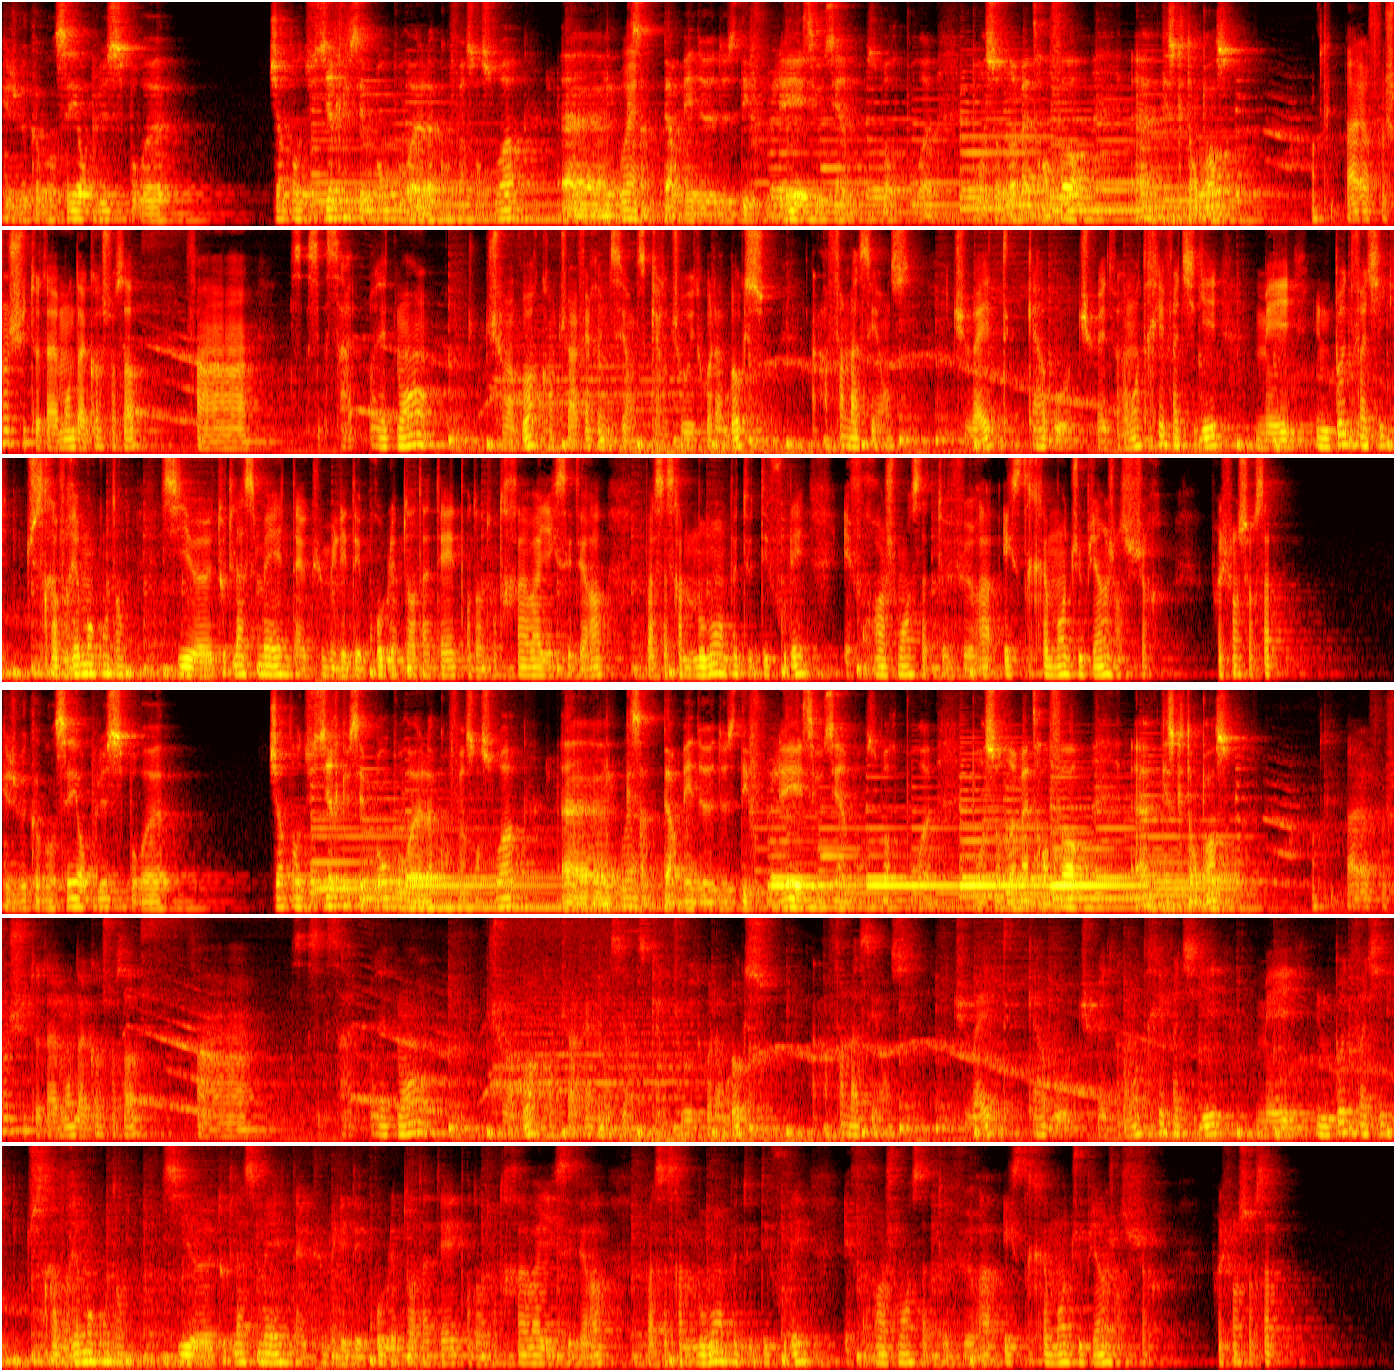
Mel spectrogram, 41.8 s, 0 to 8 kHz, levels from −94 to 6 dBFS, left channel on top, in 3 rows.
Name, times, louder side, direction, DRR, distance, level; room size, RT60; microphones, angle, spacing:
voice 1, 0.0-1.6 2.7-12.5, right 2 dB, 35° right, 5 dB, 0.7 m, -26 dB
sound 1, 2.7-12.4, right 8 dB, 75° right, 0.6 m, -27 dB
sound 2, 12.6-32.0, right 1 dB, 55° right, 1.1 m, -43 dB
voice 2, 13.1-16.4 16.8-18.3 18.8-23.0 23.4-39.4 39.9-40.5, left 4 dB, 50° left, 10 dB, 0.4 m, -29 dB
sound 3, 18.4-24.8 25.1-27.1 27.4-37.7, left 1 dB, 15° left, 1.4 m, -36 dB
9.3 x 9.2 x 3.2 m, 1.3 s
head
